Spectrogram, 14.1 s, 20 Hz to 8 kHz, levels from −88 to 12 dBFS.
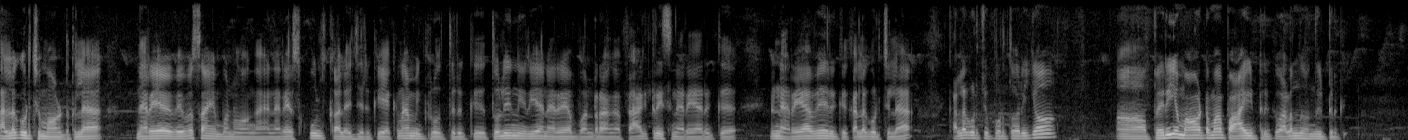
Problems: background sounds at intervals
